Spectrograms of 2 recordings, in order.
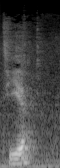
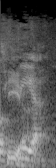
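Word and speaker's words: Theia: Um, is it Tia, Tethus or are you talking Oh, Thea. Thea.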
